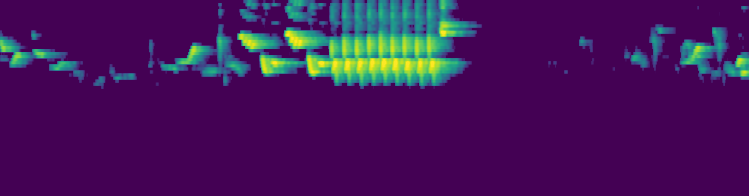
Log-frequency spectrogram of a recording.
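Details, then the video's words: Common nightingale, Rawka river valley, Poland, sings scattered rising and falling notes that build into a loud, fast, steady rattle, followed by quiet and a few closing chirps. "Słowik rdzawy."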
